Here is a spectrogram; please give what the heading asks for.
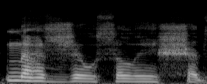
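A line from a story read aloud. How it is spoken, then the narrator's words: Hissed. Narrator (Russian): зашипела Харя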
